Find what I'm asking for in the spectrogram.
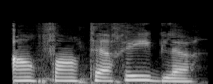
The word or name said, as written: enfant terrible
